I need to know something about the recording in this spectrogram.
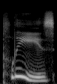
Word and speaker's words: please: The word please should have a clear Z sound at the end, not an S.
